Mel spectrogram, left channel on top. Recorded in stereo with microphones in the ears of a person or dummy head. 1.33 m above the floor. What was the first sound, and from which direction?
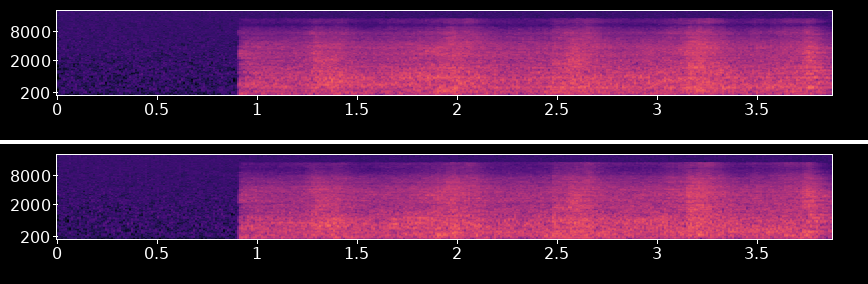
Footsteps, 20° left (ahead or behind).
